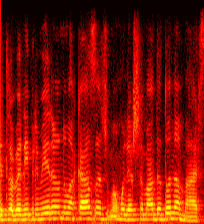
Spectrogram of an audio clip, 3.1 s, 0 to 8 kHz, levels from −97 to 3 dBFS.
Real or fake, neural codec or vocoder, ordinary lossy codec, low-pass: real; none; Opus, 24 kbps; 7.2 kHz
